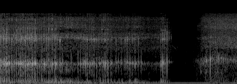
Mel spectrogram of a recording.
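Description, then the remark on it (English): A voice imitates snoring with a drawn-out, raspy inhale, then a short pause and a quieter rasp, with no other sounds. “Boring, need to snore now.”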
